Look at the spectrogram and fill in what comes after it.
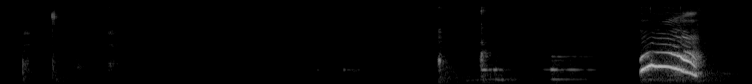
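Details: Baby monkey, raised by a person, calling while missing its mother: a few faint short squeaks and soft chirps, then one loud, drawn-out, wavering whine that arches up and falls for under a second near the end, with a quiet room otherwise.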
